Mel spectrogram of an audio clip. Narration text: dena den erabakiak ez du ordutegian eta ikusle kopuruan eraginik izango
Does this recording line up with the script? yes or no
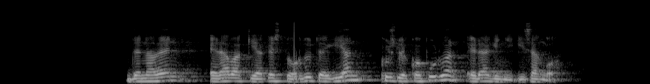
no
